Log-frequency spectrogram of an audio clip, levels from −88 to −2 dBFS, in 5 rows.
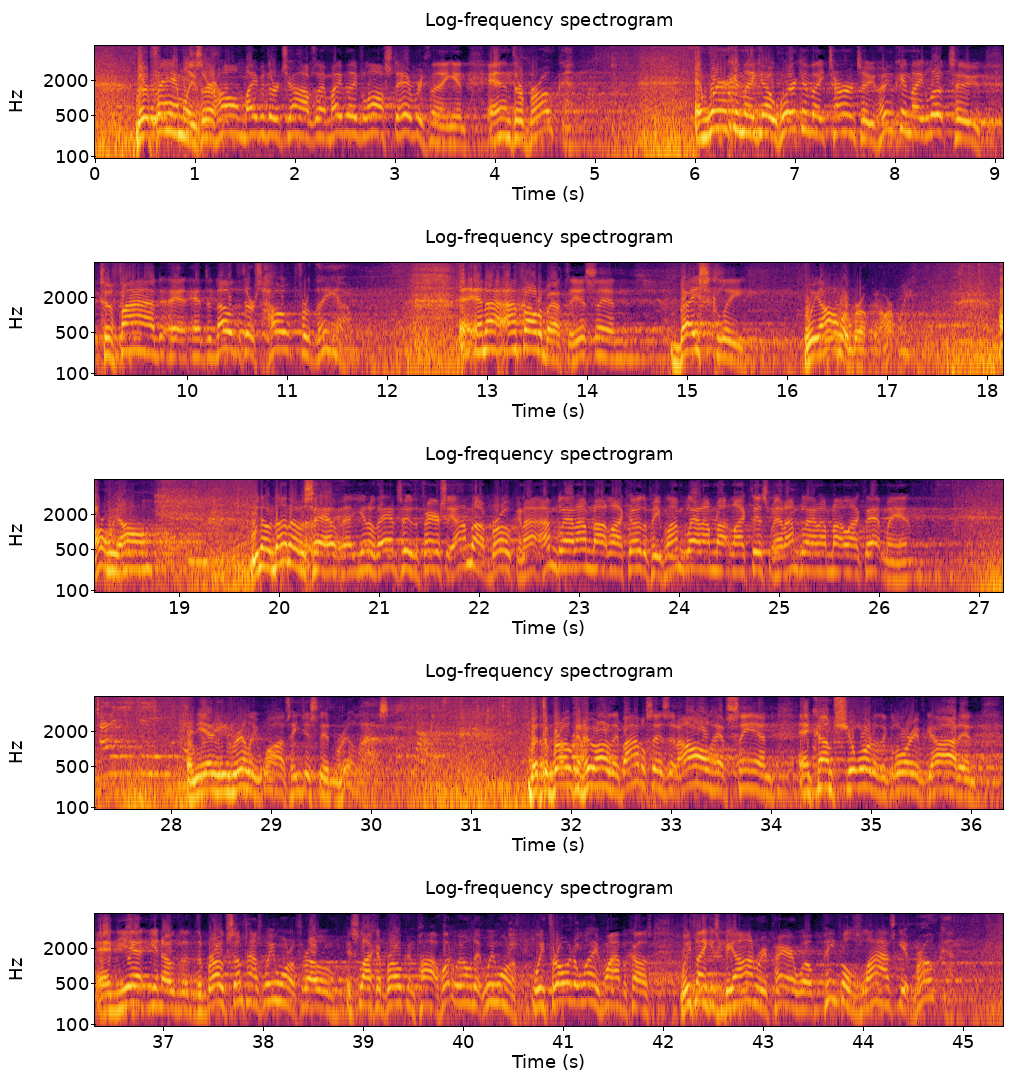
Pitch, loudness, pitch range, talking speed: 220 Hz, -17 LUFS, 195-240 Hz, 225 wpm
